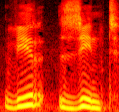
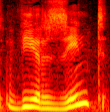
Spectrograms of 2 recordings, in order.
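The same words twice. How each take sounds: First: Said in the usual way. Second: "sind" said very slowly, its final d voiced as a crisp t; slow teacher demo, "sind" ending in t. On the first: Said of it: "دی که در پایان کلمه است". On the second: Shown as a demonstration. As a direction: stretch out "sind" and land hard on a t sound at the end.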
